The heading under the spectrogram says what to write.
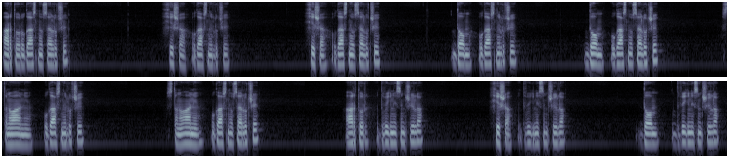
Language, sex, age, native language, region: Slovenian, male, 30-49, Slovenian, Central Slovenia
